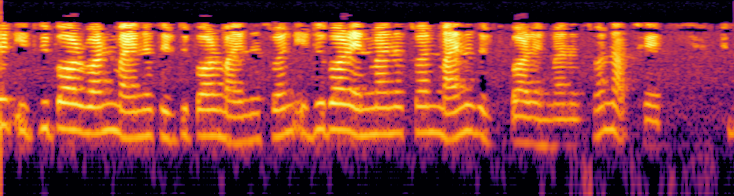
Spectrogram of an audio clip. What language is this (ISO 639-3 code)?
ben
